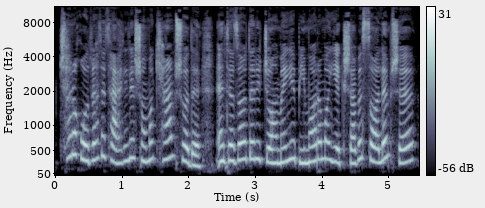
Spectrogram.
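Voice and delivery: put-on puzzled young man pressing his point; Borzu's voice. Borzu lecturing Shokat.

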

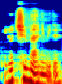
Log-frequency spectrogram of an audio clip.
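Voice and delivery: very soft, private question; murmuring to oneself. A narrator's reading. Puzzled visitor wonders to himself, very quietly. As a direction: ask it under your breath. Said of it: "آهسته با خود گفتم".

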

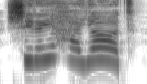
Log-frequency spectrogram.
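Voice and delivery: loud, high cry; urgent shout. A narrator's reading. Lief calls for the life-saving nectar, shouting. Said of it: "لیف همزمان فریاد زد".

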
